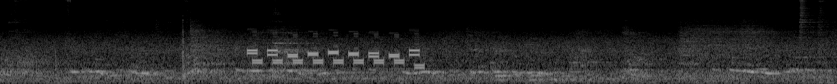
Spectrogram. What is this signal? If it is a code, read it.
Multi-frequency trunk signalling (R2, with the far end's replies), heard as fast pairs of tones, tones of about 100 ms, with the noise of a restaurant. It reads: 981363218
